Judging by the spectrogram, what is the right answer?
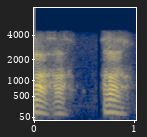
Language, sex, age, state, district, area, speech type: Gujarati, male, 30-45, Gujarat, Kheda, rural, conversation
